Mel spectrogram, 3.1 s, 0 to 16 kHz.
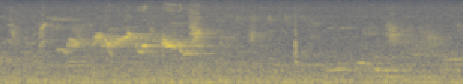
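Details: During a 31 October 2016 trapping outing, a 'mí lửa' red-whiskered bulbul decoy gives one quick rippling warbled phrase in the first second and a half, then quieter background with faint voices.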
